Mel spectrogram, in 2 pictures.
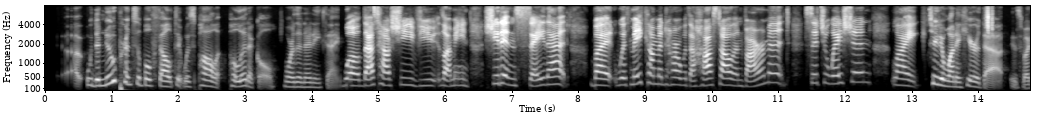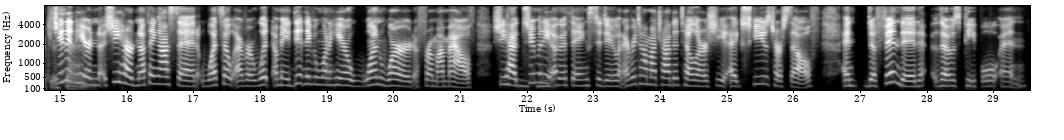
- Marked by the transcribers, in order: tapping
- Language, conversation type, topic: English, unstructured, What’s your take on toxic work environments?
- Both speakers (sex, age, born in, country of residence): female, 50-54, United States, United States; female, 75-79, United States, United States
